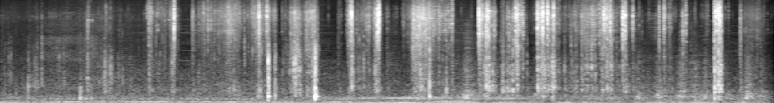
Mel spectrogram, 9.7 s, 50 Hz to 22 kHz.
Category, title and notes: Sound effects > Objects / House appliances
Junkyard Foley and FX Percs (Metal, Clanks, Scrapes, Bangs, Scrap, and Machines) 162
dumping, Clank, rubbish, garbage, Metallic, Atmosphere, Robot, Junk, trash, Percussion, scrape, Ambience, Foley, Clang, Metal, Perc, waste, Robotic, Environment, rattle, Bash, Dump, tube, Bang, Junkyard, dumpster, Machine, Smash, FX, SFX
